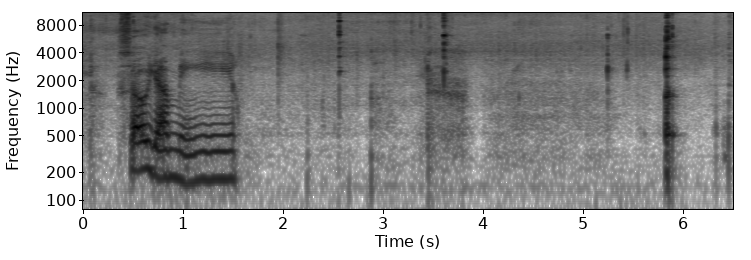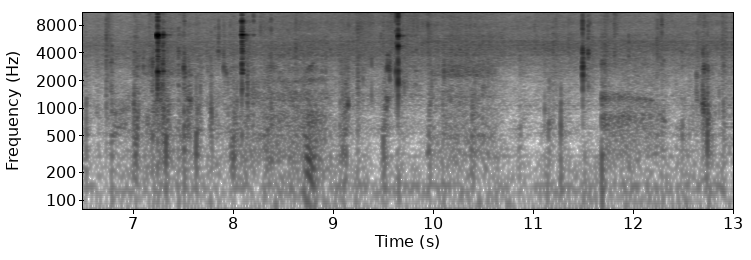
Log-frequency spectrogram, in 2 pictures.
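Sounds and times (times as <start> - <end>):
chewing and mouth sounds: 5.3 - 13.0.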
